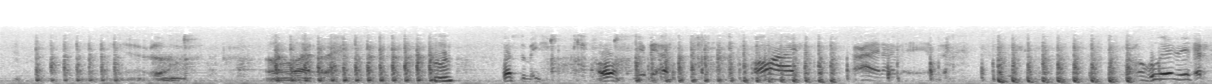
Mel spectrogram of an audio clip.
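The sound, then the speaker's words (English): Repeated knocking on a locked door in several insistent bursts of rapid raps, loud, with short pauses between rounds and muffled voices underneath. “What have you got the door locked for?”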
